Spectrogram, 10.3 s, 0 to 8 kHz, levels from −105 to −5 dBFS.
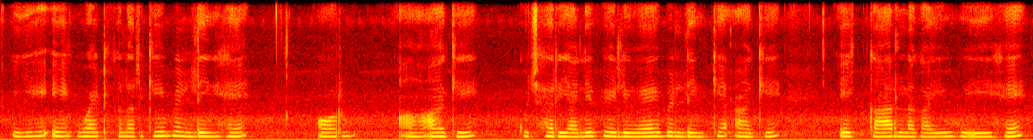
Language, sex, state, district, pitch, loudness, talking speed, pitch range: Hindi, female, Bihar, Gopalganj, 225 Hz, -34 LUFS, 135 wpm, 220-235 Hz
